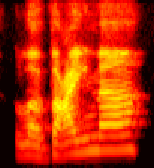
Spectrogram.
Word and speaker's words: Lavina: He's like, I was with Lavina rhymes with vagina.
